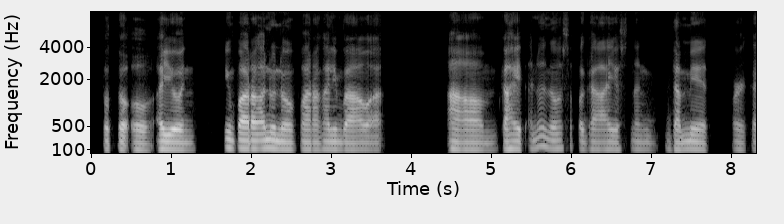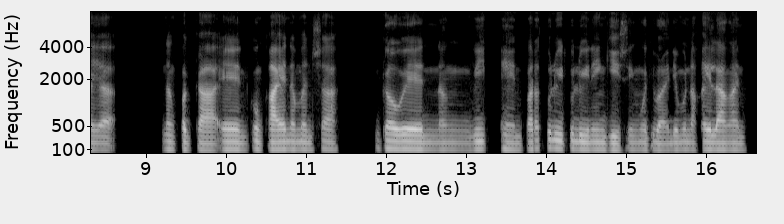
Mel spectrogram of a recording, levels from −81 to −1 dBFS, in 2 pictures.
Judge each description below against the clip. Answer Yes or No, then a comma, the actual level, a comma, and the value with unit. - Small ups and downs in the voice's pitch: Yes, narrow, 1.2 semitones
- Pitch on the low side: Yes, low, 110 Hz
